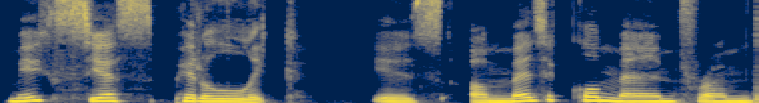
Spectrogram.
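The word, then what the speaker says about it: Mxyzptlk: Mr. Mixes Pitik pronounced Mixius Pilik is a magical man from the fifth dimension.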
